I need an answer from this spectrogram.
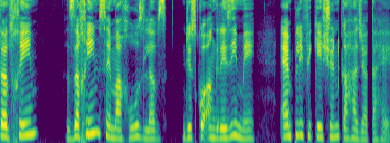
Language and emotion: Urdu, neutral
